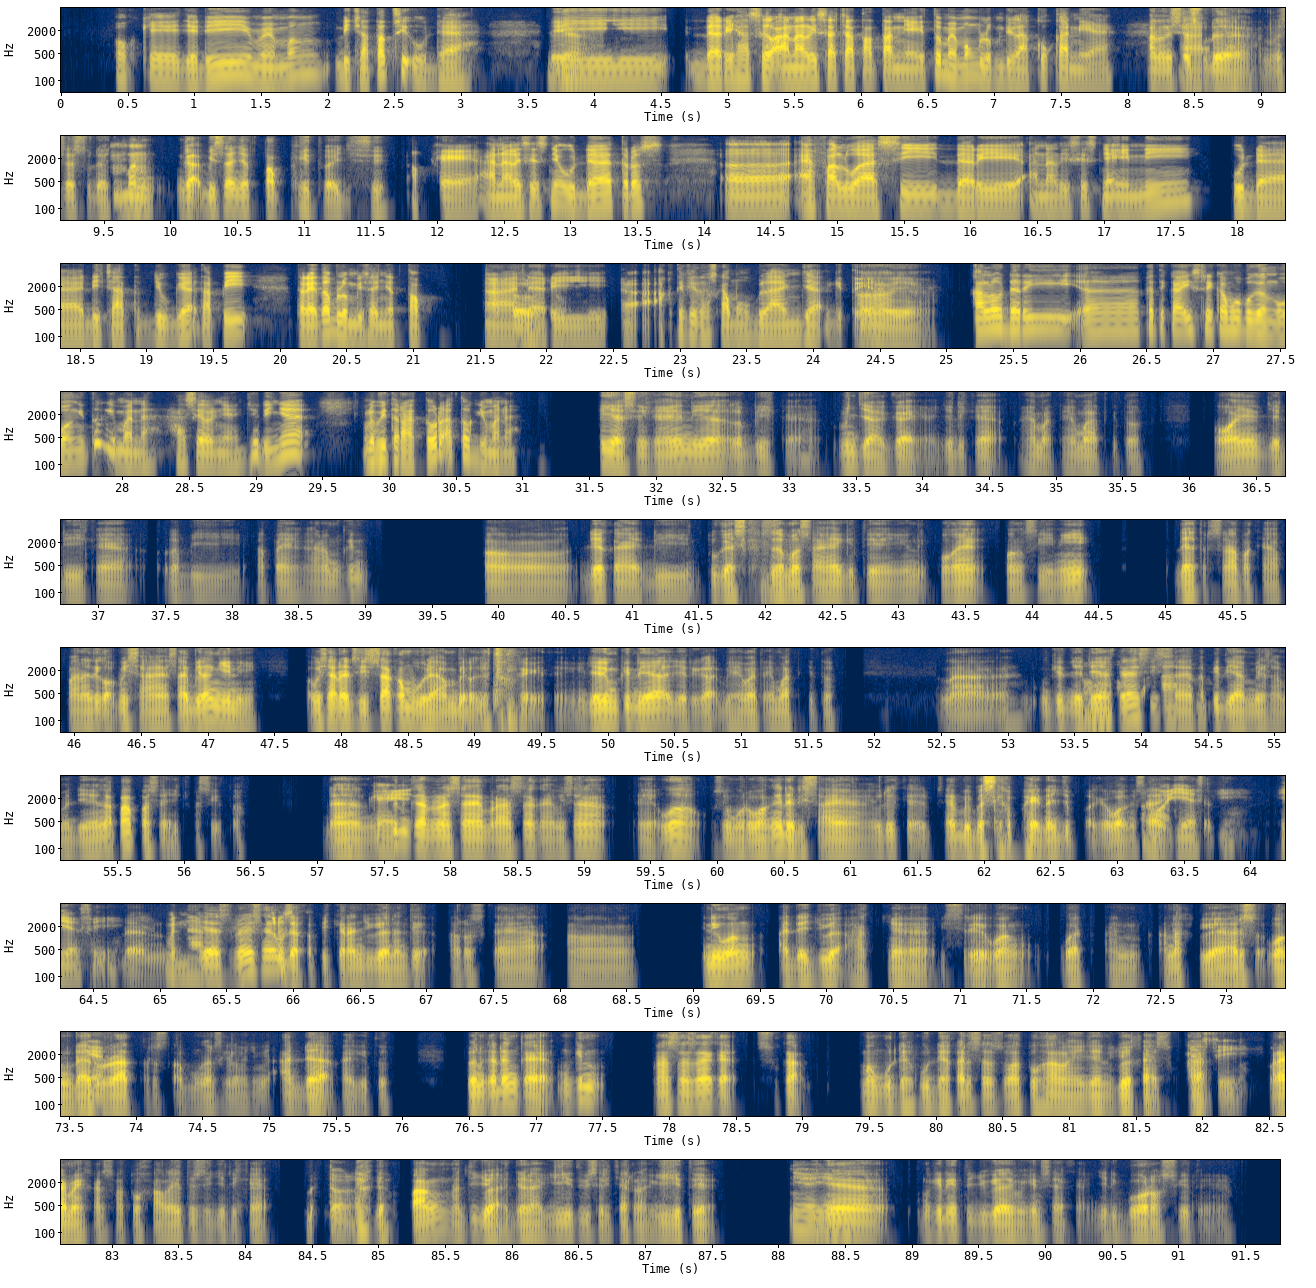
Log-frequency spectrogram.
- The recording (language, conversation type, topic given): Indonesian, advice, Bagaimana cara menetapkan batas antara kebutuhan dan keinginan agar uang tetap aman?
- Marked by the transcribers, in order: laughing while speaking: "gitu"; other background noise; laughing while speaking: "gitu"; tapping; laughing while speaking: "bebas"; "Akhirnya" said as "inya"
